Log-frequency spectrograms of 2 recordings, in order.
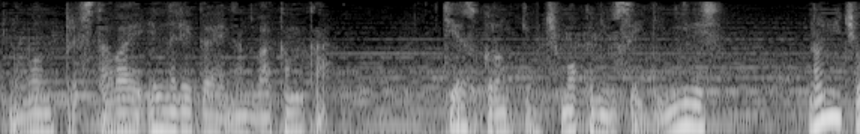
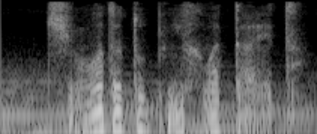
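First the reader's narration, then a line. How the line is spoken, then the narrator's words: Mutter. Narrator (Russian): пробормотал он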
